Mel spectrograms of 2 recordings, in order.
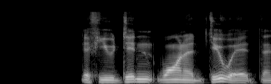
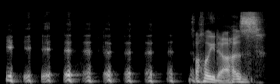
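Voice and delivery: higher, slow, laughing through the words; 6 semitones higher, much slower than usual. Real, not acted. Co-host joking about the intern's vacuuming job, laughing. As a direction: crack up while saying it.

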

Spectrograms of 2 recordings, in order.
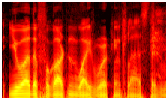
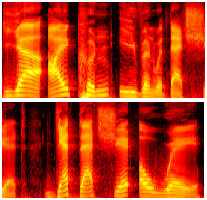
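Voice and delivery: slow drawl; 6 semitones higher, much slower than usual. Retold or imitated. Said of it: "And he's like".

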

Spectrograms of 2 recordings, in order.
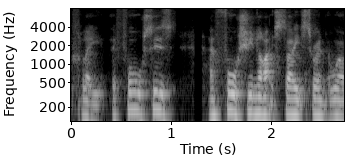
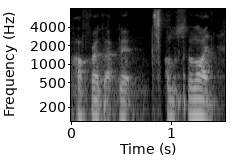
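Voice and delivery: ordinary talk, nothing marked

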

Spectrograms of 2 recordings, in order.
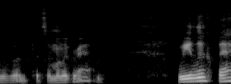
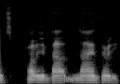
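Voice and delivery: normal talking voice

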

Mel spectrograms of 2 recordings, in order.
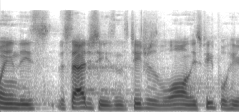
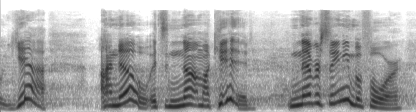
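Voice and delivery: higher and louder, laughing through it; laughing disbelief; 7 semitones higher, 5 dB louder than usual. Retold or imitated. Dad telling the neighbor it isn't his kid, laughing. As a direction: crack up as you admit it.

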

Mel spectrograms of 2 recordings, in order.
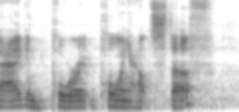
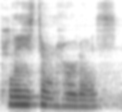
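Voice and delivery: pleading kobold; 3 semitones higher than usual. Acted. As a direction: offer everything, cowering and sorry. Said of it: "he goes".

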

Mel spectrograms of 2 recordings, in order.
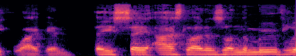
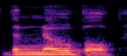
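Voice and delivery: ordinary delivery

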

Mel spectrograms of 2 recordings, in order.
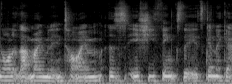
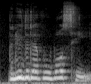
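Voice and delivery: higher and louder, can't believe it; incredulous; 7 semitones higher, 7 dB louder than usual. A narrator's reading. Reader voicing Liversidge cutting in, incredulous outburst. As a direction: burst out in disbelief. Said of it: "interrupted Mister Liversidge incredulously".

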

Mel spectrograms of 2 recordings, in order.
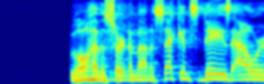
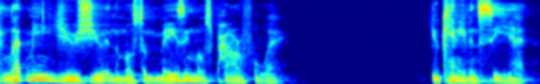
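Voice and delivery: low, hushed, sinking softer; tender promise; 5 semitones lower, 4 dB quieter than usual. Acted. God speaking to Esther about using her, soft and low. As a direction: let it settle into quiet assurance.

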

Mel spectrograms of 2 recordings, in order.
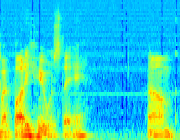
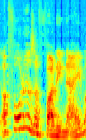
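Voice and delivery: high, louder Cockney impression; squeaky amused Cockney; mock Cockney; 8 semitones higher, 8 dB louder than usual. Imitating the singer amused by the name.

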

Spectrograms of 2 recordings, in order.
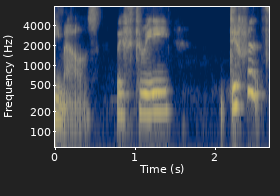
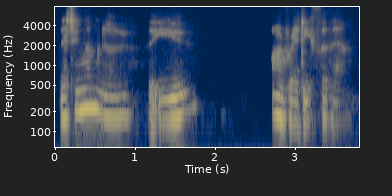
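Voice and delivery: guided meditation. Acted. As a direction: lull the listener gently into calm. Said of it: "using my posh hypnotherapist's voice".

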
